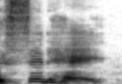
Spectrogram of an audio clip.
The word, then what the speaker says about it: Sidhe: In Irish lore, the Sidhe, or Aoshi, pronounced S-H-E-E, were descendants of the pre-Celtic inhabitants of Ireland.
